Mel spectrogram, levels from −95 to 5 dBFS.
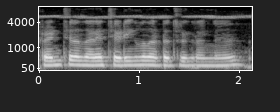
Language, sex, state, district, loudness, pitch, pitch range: Tamil, male, Karnataka, Bangalore, -13 LUFS, 155 Hz, 150-160 Hz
